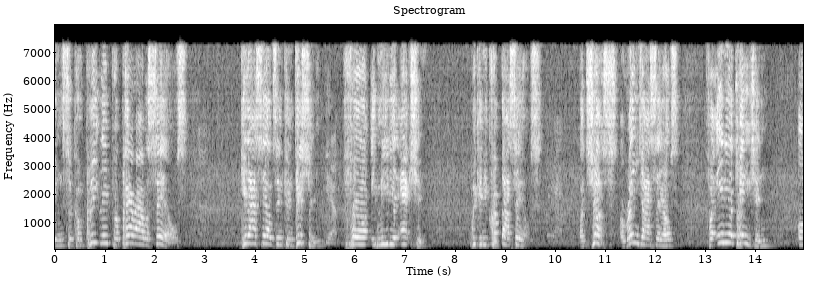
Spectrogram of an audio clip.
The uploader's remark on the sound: at Countyline Baptist Church in Ruston, LA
